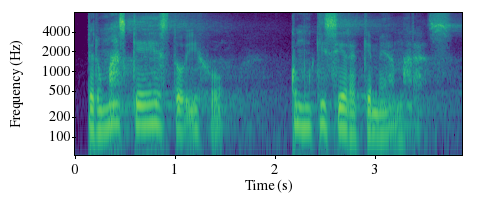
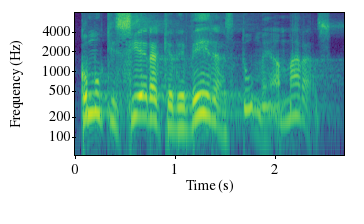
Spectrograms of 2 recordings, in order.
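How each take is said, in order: First: Soft, hushed plea for love; tender longing. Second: Higher, emphatic cry of longing; insistent, heartfelt appeal; earnest plea. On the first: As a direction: plead quietly, letting the voice sink. God's tender appeal to his child. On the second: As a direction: lift the voice and plead for love. God's plea repeated with more force. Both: Acted.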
